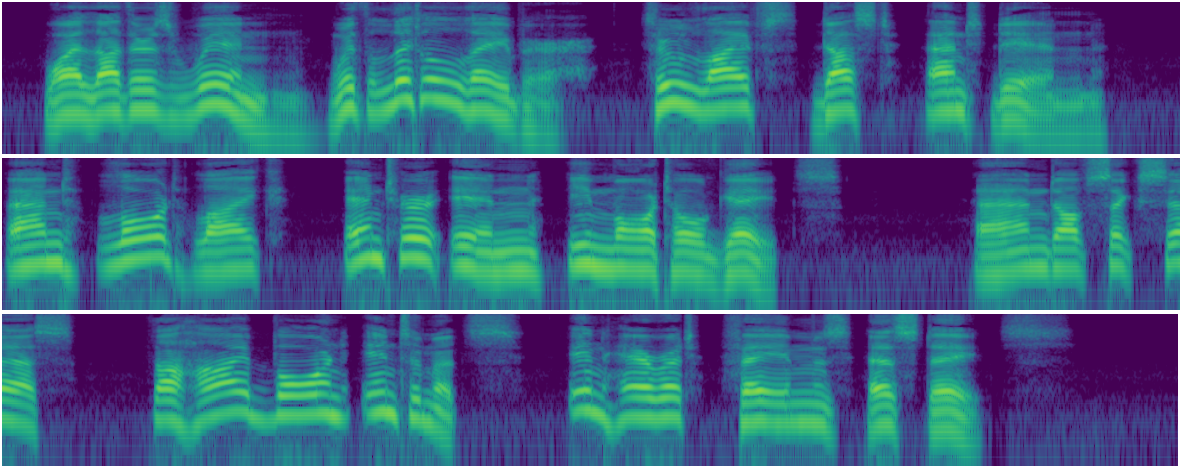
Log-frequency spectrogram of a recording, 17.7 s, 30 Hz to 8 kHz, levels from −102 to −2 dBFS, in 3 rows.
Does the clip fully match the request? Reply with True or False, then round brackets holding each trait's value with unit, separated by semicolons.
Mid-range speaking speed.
False (95 wpm)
